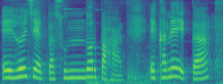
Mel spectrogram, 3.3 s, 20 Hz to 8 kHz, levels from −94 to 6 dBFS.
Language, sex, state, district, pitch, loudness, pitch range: Bengali, female, Tripura, West Tripura, 255 Hz, -16 LUFS, 225-275 Hz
